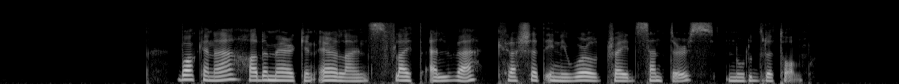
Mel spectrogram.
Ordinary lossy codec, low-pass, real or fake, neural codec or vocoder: none; 7.2 kHz; fake; codec, 16 kHz, 8 kbps, FunCodec, trained on Chinese and English, 25 frames a second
